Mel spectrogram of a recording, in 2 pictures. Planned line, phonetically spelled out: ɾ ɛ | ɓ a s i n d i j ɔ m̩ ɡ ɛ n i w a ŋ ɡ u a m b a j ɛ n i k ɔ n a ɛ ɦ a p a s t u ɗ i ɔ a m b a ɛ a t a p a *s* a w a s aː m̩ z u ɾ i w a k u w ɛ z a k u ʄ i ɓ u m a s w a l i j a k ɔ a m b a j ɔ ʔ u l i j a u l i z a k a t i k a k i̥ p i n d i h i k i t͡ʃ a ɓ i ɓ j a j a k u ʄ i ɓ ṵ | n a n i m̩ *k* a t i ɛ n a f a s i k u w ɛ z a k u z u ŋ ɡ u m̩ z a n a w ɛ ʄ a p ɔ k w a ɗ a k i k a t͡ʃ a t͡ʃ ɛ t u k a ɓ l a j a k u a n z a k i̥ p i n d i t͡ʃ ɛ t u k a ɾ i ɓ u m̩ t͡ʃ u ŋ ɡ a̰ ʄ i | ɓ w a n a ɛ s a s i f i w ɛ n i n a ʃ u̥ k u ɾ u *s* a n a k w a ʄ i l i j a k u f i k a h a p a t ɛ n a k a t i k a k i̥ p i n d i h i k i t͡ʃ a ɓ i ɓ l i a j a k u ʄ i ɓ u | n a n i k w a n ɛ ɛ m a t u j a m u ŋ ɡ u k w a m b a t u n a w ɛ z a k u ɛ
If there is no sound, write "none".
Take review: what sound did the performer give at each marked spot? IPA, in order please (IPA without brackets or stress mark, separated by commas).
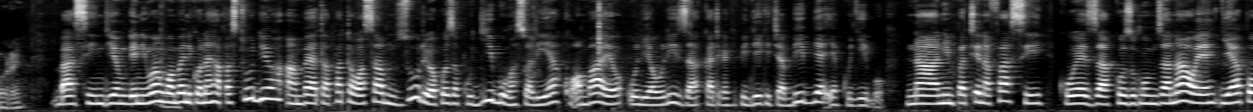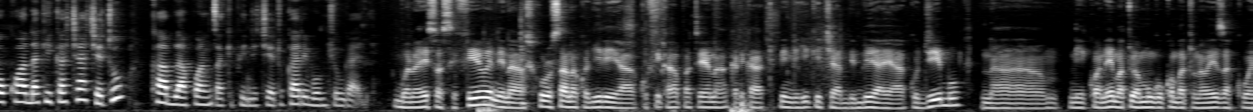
t, p, s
